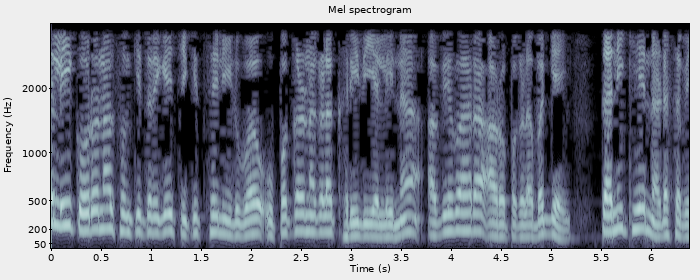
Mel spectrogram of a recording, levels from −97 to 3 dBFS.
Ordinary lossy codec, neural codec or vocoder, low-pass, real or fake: none; none; 3.6 kHz; real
